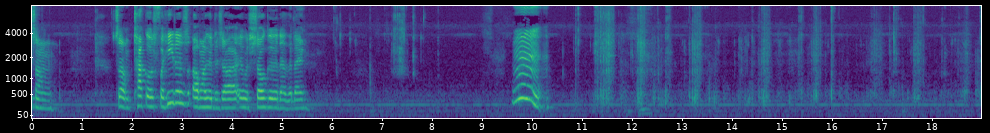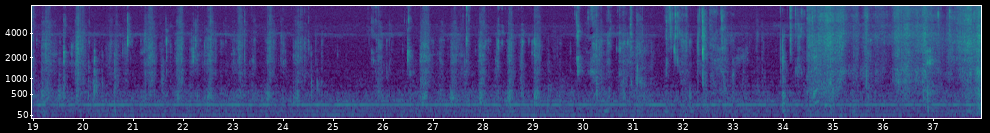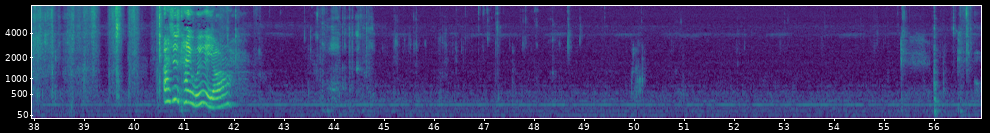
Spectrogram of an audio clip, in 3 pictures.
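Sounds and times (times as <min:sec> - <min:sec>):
steady low hum: 0:00.0 - 0:56.9
crunchy chewing: 0:06.0 - 0:08.2, 0:10.6 - 0:40.6, 0:42.0 - 0:51.2
paper towel rustling: 0:34.6 - 0:40.2.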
